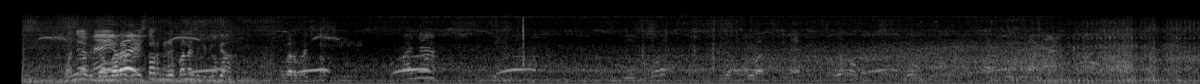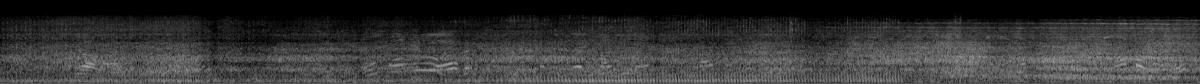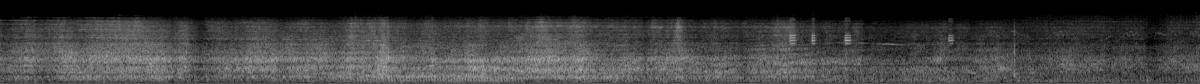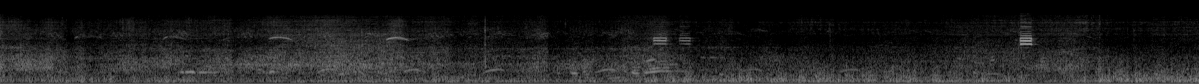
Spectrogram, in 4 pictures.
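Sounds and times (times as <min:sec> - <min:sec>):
jet engines passing overhead: 0:00.2 - 0:47.9.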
